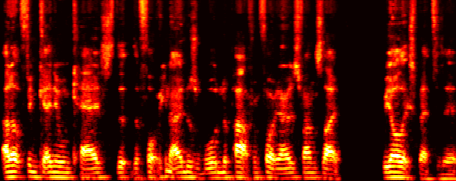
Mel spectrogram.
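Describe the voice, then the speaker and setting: With a Welsh accent, a man speaks at a moderate pace. His voice is somewhat breathy. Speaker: football podcast co-host. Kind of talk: casual chat.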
